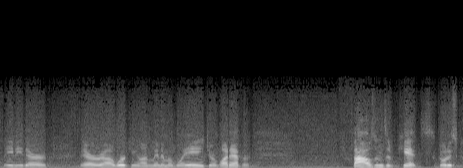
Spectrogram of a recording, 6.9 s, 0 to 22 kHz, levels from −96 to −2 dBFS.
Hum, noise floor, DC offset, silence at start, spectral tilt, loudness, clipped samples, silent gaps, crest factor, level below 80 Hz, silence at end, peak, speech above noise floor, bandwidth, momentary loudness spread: none; -51 dBFS; 0.5%; 0 s; -5.5 dB/octave; -28 LUFS; under 0.1%; none; 22 dB; -62 dBFS; 0 s; -8 dBFS; 23 dB; 11.5 kHz; 21 LU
